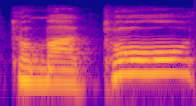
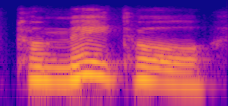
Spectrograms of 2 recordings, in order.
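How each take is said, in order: First: It is said in a British accent. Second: It is said in an American accent. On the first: "the English say" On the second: "the American calls them all"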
